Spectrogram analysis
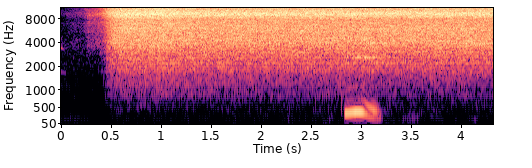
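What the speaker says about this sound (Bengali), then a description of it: "কুকারের সিটি ভয় পেয়ে যাচ্ছ?" Pressure cooker whistle in a home kitchen, a steady loud steam hiss rising suddenly and running on, with a brief warbling squeal and a short spoken word over it.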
